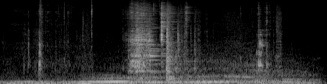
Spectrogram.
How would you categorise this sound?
Sound effects > Objects / House appliances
